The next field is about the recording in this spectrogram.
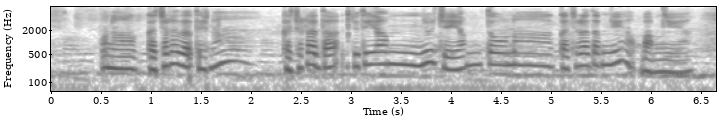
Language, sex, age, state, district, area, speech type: Santali, female, 18-30, West Bengal, Paschim Bardhaman, rural, spontaneous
